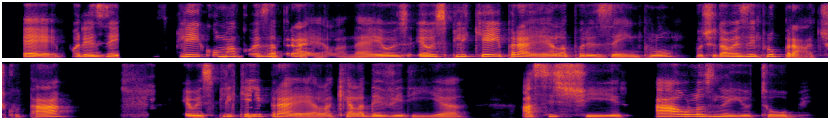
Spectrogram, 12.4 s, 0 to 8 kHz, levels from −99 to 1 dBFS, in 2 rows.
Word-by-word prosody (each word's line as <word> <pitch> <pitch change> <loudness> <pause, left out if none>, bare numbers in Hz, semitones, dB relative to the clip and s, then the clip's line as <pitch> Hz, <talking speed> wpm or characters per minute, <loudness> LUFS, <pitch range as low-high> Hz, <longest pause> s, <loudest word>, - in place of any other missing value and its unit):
é, 205 -3 +4
por 220 0 -5
exemplo, 200 -2 +4 0.3
explico 265 +2 -1
uma 235 -2 0
coisa 220 -2 -1
para 210 -1 -1
ela, 145 -4 -9
né. 165 +3 -3
Eu 200 +2 +4
ex 200 - -2
eu 210 - +7
expliquei 245 +3 +3
para 250 -8 +3
ela, 180 +2 -1
por 195 - -4
exemplo, 170 +4 -2
vou 185 - -6
te 195 - -3
dar 205 0 +3
um 220 - +3
exemplo 225 +3 +2
prático, - - -4
tá? - - +3 0.8
Eu 190 0 +3
expliquei 215 +3 -1
para 220 -2 +2
ela 165 0 -3
que 195 - -6
ela 200 0 +3
deveria 170 -5 -2 0.4
assistir 200 -2 -1 0.2
aulas 235 +1 +4
no 220 -1 +1
YouTube 170 -6 -3
200 Hz, 170 wpm, -23 LUFS, 180-220 Hz, 0.8 s, eu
